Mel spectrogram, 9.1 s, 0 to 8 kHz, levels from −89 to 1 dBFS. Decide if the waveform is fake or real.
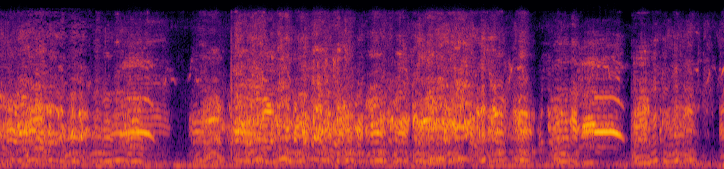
real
